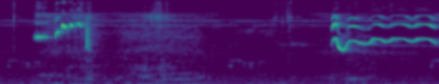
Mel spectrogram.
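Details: Orange-headed thrush song used as a lure to stimulate caged birds to sing: a brief rising whistled phrase, a long quiet gap, then a sustained wavering, warbled high whistle with layered tones.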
